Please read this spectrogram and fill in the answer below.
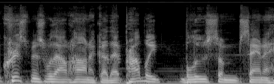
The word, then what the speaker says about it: Hanukkah: So Hanukkah works. It's for an English mouth, that's about as close as you're going to get, because you'll sometimes see it spelled with a CH instead of an H.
